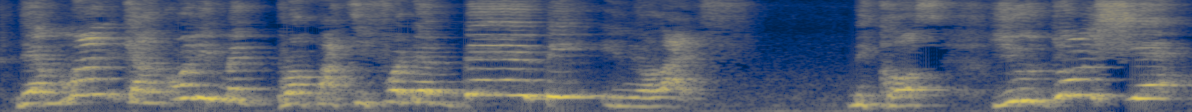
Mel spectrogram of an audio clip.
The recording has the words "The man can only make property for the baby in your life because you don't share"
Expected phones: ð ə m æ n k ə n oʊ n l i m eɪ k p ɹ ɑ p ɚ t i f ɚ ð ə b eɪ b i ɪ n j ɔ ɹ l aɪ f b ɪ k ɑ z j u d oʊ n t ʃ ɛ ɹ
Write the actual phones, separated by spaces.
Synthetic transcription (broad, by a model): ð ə m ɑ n k ə n oʊ n l i m eɪ k p ɹ ɑ p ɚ t i f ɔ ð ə b eɪ b i ɪ n j ɔ l aɪ f b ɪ k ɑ s j u d oʊ n t ʃ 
